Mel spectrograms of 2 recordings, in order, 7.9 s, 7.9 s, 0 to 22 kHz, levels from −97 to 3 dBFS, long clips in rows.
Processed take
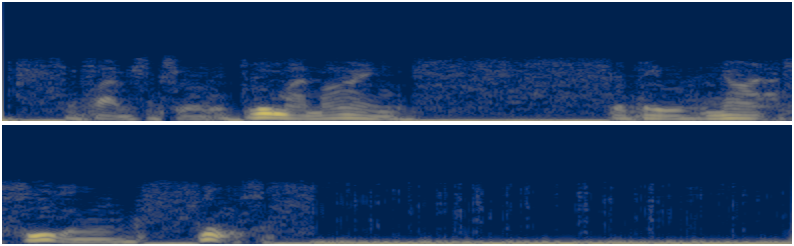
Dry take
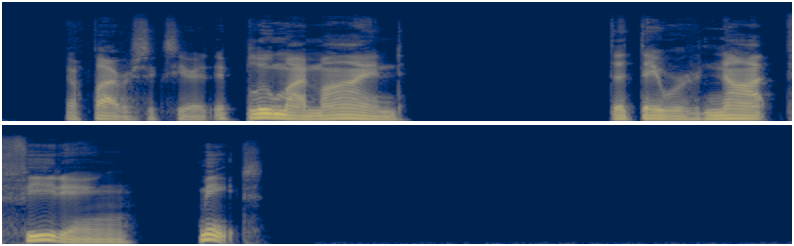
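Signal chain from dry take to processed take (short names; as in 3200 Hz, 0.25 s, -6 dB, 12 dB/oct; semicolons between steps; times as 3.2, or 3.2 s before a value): delta modulation 16 kbps, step -23 dBFS; spectral expander 2.5:1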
